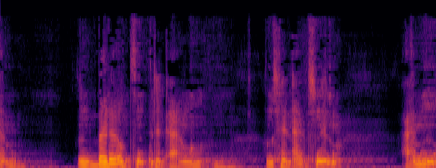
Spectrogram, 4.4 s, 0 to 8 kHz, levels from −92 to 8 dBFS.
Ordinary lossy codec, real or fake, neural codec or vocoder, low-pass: MP3, 32 kbps; fake; autoencoder, 22.05 kHz, a latent of 192 numbers a frame, VITS, trained on many speakers; 7.2 kHz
